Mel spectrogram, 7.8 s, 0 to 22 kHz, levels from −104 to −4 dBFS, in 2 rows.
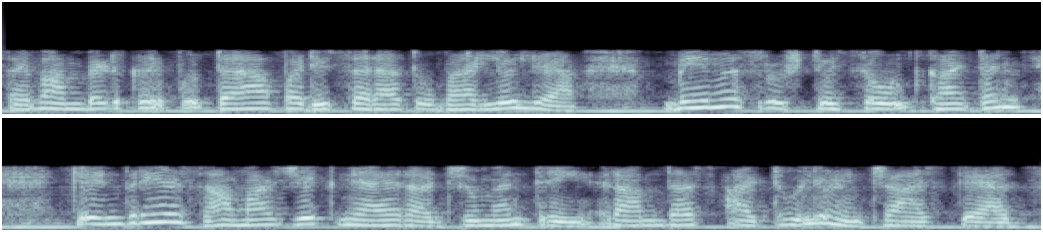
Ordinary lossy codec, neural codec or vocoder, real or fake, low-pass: none; codec, 16 kHz, 4.8 kbps, FACodec; fake; 3.6 kHz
